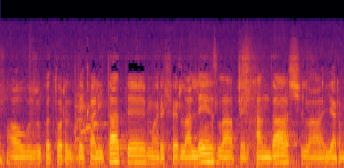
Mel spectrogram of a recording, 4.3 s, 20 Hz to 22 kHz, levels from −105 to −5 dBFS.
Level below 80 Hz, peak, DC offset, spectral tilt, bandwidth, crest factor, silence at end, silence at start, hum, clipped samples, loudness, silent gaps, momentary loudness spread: -48 dBFS; -6 dBFS; under 0.1%; -6.5 dB/octave; 14 kHz; 18 dB; 0 s; 0 s; none; under 0.1%; -25 LUFS; none; 5 LU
